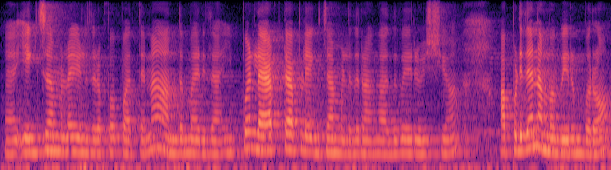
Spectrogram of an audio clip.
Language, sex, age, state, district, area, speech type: Tamil, female, 45-60, Tamil Nadu, Erode, rural, spontaneous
